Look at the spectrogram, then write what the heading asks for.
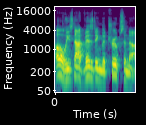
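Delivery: plain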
